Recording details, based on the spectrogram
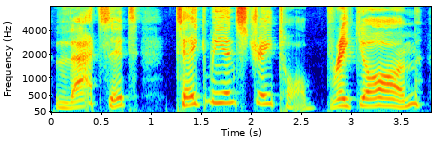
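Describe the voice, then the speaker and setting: A man voicing a sinister blind beggar pirate from a storybook, wheedling and cruel in a drawn-out sing-song. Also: high voice, sing-song, no echo, studio quality, pitched above the performer's own voice, full character voice. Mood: menacing. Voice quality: soft-spoken.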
